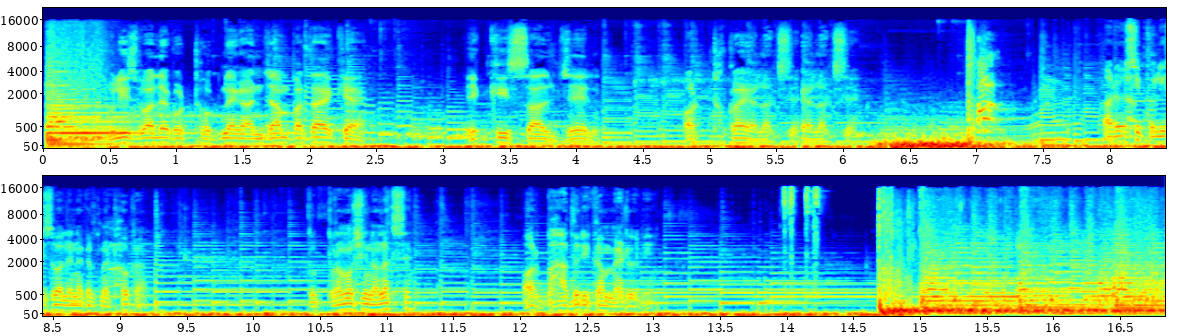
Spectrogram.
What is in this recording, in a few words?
Funny; Dabangg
